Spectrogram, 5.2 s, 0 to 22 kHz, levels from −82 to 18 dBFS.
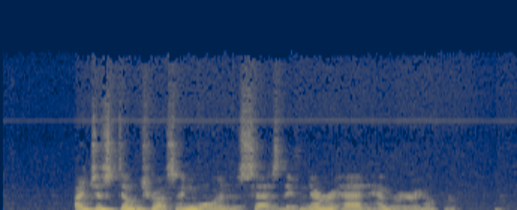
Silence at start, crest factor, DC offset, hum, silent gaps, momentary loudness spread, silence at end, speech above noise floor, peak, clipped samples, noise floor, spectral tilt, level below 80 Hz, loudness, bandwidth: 0.75 s; 16 dB; under 0.1%; none; none; 11 LU; 0.15 s; 39 dB; -2 dBFS; under 0.1%; -56 dBFS; -6 dB/octave; -38 dBFS; -17 LUFS; 15.5 kHz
